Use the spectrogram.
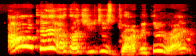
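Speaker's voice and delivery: reacting to a friend coming to town, surprised. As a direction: sound caught off guard.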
